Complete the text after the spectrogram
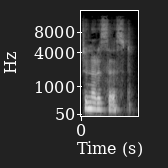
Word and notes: geneticist: American English

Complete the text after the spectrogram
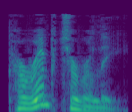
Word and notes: peremptorily: British English

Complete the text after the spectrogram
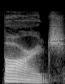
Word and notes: barge: American English

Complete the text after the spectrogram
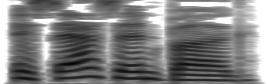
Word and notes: assassin bug: British English

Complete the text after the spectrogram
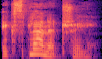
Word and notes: explanatory: British English

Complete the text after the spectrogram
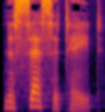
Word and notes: necessitate: American English

